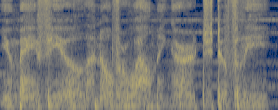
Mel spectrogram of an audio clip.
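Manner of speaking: plain reading voice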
